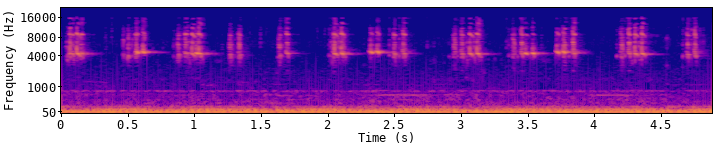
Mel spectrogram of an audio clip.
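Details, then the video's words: Dense cricket chirping: rapid, bright pulses in quick successive groups with few gaps, layered over a steady low background drone. "Free Cricket Sounds for Re-Use or Relaxation"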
